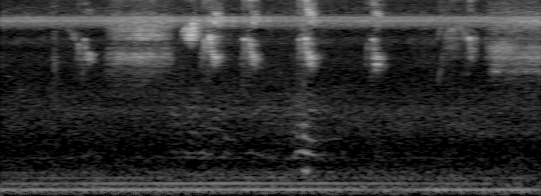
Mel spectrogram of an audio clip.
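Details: Blue-crowned hanging parrot being lured at a new trapping spot: scattered thin, sharp high squeaks come in short clusters over a steady low engine-like hum and a constant high tone.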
